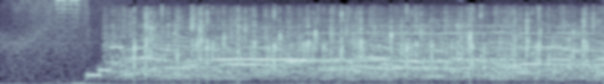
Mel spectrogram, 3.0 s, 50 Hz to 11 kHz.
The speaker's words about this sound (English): You're listening to cheers as French rescuers made a miraculous rescue, pulling a teenage girl alive from the rubble 2 weeks after the earthquake.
